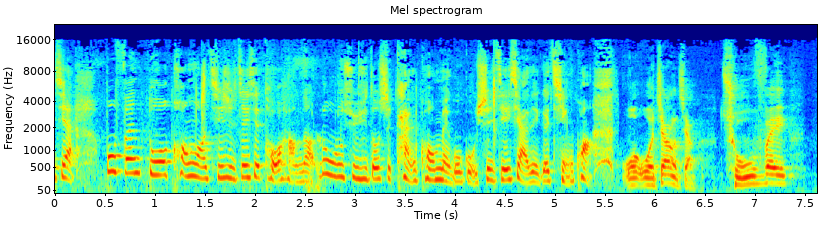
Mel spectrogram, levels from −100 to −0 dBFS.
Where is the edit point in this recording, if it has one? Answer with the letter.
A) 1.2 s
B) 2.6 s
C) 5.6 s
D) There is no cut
C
